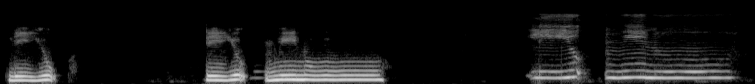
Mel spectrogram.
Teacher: If there is a hamza sakin, then a soft jerk sound is produced from the bottom of our throats, okay? So how you would say this, the correct way is liyu.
